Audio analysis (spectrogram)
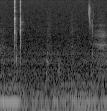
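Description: Two quick mouse clicks near the start while pressing the next button in class-setup software, crisp and close over a low steady hum, followed by quieter faint ticks.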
